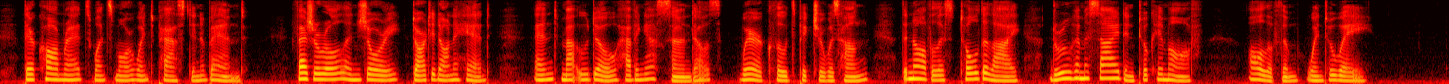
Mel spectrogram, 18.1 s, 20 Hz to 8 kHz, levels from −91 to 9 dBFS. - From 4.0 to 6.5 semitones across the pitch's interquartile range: No, average, 3.4 semitones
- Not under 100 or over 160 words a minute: Yes, average, 140 wpm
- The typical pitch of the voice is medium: Yes, medium, 180 Hz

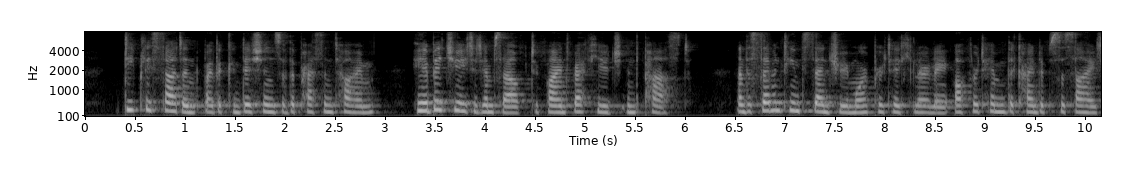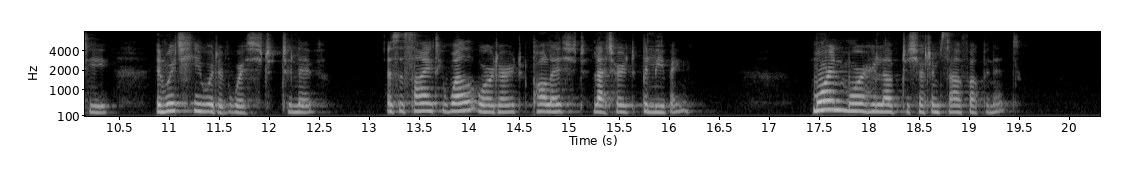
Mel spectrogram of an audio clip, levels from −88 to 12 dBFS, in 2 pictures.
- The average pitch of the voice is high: Yes, high, 240 Hz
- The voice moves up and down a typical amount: No, narrow, 2.1 semitones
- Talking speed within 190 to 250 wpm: No, average, 170 wpm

